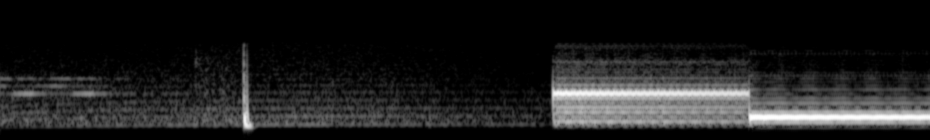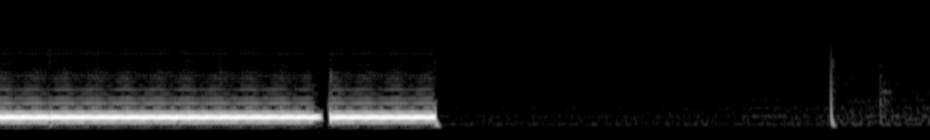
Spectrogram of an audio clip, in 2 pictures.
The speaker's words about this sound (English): Got the Riviera, stand by for tones.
